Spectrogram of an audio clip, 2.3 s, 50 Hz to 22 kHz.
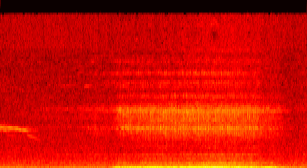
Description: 25 minutos de ronquidos durante la noche. 25 minutes of snoring at night.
